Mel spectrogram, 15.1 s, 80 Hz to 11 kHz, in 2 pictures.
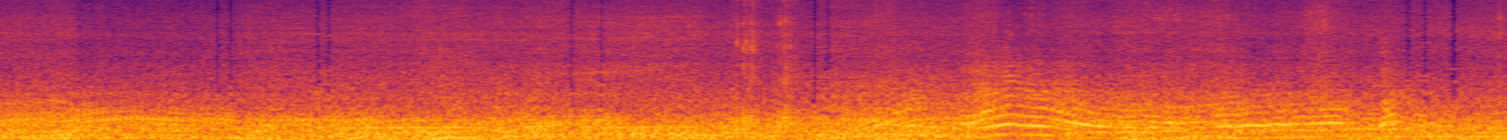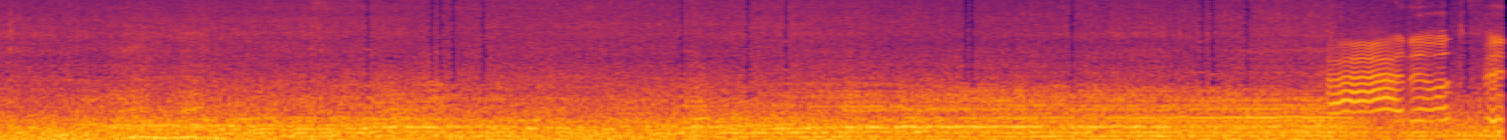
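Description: Motorcycle engines running at low road speed in a large group ride, the Yamaha XJ6 inline-four under the rider loudest. The pitch rises and falls briefly about five seconds in.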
